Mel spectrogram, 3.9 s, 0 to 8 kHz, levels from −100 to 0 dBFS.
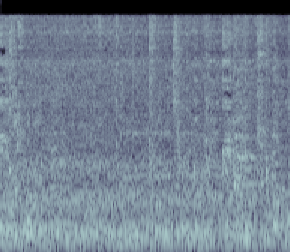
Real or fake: fake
